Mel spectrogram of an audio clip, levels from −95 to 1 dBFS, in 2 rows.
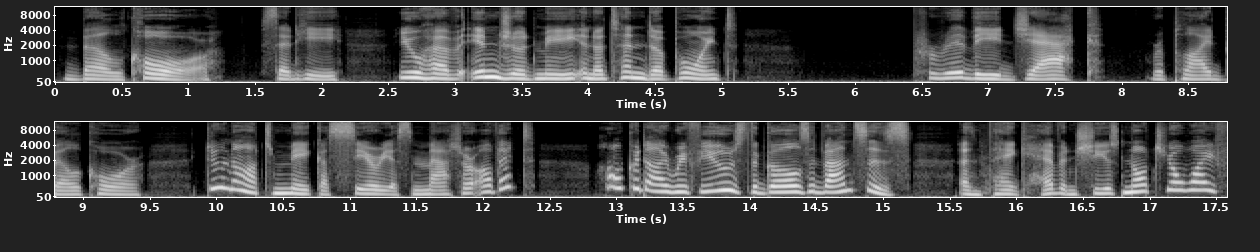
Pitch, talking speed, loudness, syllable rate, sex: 215 Hz, 130 wpm, -18 LUFS, 3.8 syllables/s, female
